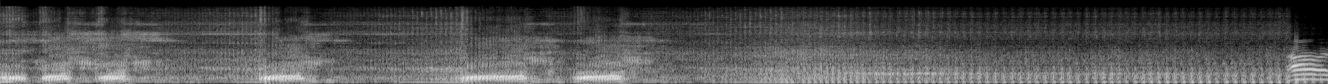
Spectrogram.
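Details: Kawasaki Bayou 300 ATV on an aftermarket carburetor while the idle knob is adjusted: throttle blips, then an uneven, lumpy idle. It is running, but not well, and is likely cold natured, doing better once warmed up.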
